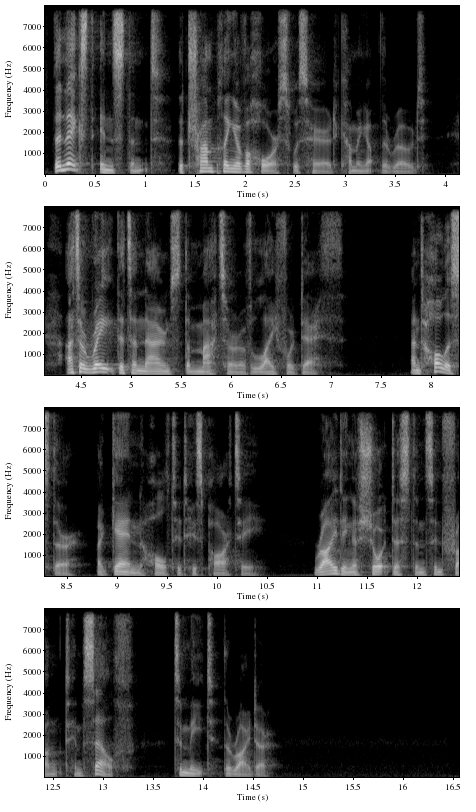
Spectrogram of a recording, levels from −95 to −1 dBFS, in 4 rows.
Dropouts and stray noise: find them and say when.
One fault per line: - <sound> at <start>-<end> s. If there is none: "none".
none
